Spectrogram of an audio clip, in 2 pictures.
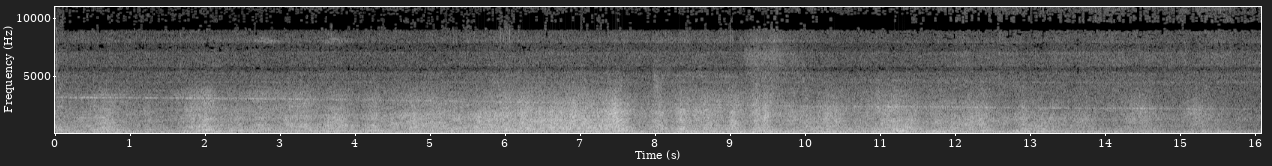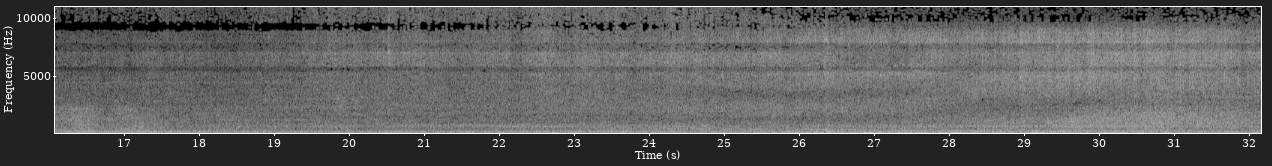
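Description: A large passing vehicle, loud for the first half, with a high whine slowly falling in pitch as it goes by, then fading to a steady low rumble.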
